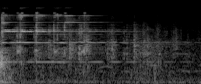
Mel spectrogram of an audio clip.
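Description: A small metal bell ringing: a quick trill of strikes for about the first second, then fading away.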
